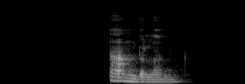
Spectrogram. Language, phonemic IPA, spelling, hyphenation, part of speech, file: Dutch, /ˈaːn.bəˌlɑŋ/, aanbelang, aan‧be‧lang, noun, Nl-aanbelang.ogg
- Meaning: importance, interest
